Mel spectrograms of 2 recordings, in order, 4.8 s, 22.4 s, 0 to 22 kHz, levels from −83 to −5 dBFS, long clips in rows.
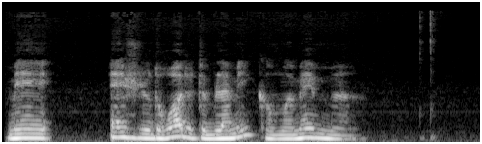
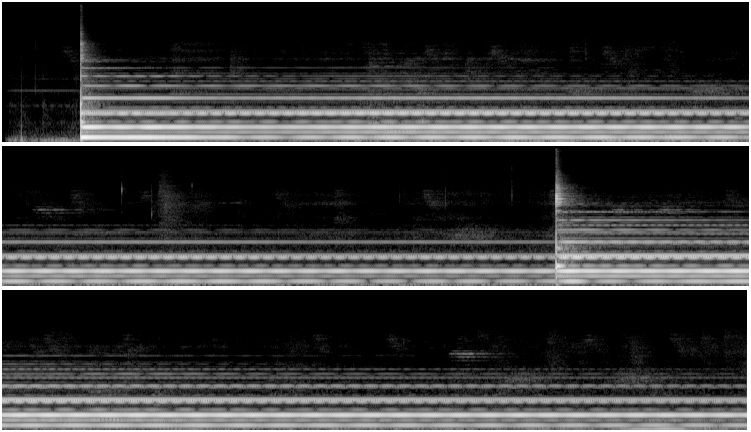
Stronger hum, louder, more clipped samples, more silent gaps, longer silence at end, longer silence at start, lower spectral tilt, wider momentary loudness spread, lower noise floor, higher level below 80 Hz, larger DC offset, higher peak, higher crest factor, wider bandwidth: neither; first, -17 LUFS vs -20 LUFS; neither; neither; first, 1.25 s vs 0 s; second, 0.05 s vs 0.4 s; about the same, -9 dB/octave vs -8 dB/octave; first, 12 LU vs 9 LU; first, -55 dBFS vs -48 dBFS; about the same, -46 dBFS vs -46 dBFS; neither; second, -4 dBFS vs 0 dBFS; second, 14 dB vs 20 dB; second, 4.1 kHz vs 7.6 kHz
